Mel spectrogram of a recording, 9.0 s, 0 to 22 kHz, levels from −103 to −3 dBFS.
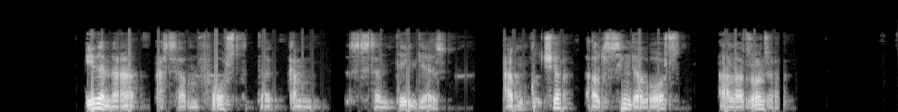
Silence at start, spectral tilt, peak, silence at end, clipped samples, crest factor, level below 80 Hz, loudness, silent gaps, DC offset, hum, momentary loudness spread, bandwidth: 0.85 s; -5.5 dB/octave; 0 dBFS; 1.2 s; under 0.1%; 22 dB; -48 dBFS; -20 LUFS; 3.31-3.44 s, 4.76-5.02 s, 5.80-5.84 s, 6.96-7.17 s; under 0.1%; none; 12 LU; 7.8 kHz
